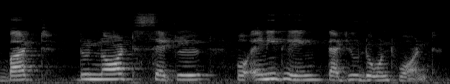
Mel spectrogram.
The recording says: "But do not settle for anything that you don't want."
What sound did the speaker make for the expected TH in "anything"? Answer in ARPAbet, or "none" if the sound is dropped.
T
